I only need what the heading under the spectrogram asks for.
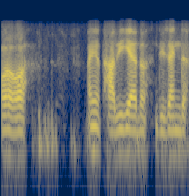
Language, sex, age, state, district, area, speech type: Manipuri, male, 18-30, Manipur, Senapati, rural, conversation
